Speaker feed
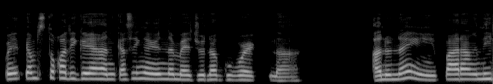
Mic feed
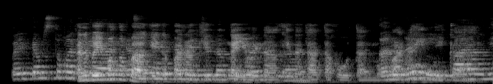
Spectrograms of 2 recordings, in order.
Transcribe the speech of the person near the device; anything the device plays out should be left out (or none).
Ano ba yung mga bagay na parang kin ngayon na kinatatakutan mo para hindi ka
